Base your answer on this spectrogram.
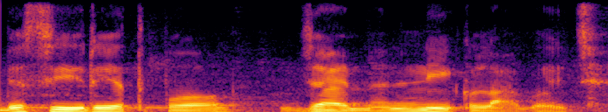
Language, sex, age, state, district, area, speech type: Maithili, female, 60+, Bihar, Madhepura, urban, spontaneous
